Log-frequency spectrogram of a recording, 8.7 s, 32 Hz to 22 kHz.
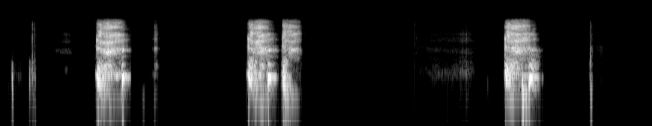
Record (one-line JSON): {"three_cough_length": "8.7 s", "three_cough_amplitude": 32507, "three_cough_signal_mean_std_ratio": 0.32, "survey_phase": "beta (2021-08-13 to 2022-03-07)", "age": "45-64", "gender": "Female", "wearing_mask": "No", "symptom_cough_any": true, "symptom_runny_or_blocked_nose": true, "symptom_change_to_sense_of_smell_or_taste": true, "symptom_onset": "2 days", "smoker_status": "Never smoked", "respiratory_condition_asthma": false, "respiratory_condition_other": false, "recruitment_source": "Test and Trace", "submission_delay": "2 days", "covid_test_result": "Positive", "covid_test_method": "RT-qPCR"}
